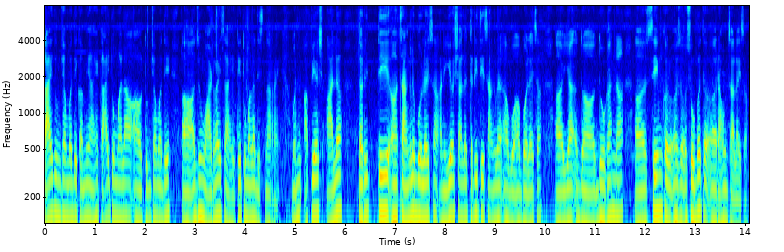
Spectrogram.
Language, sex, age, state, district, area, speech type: Marathi, male, 18-30, Maharashtra, Thane, urban, spontaneous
